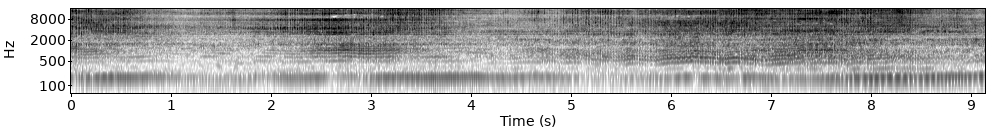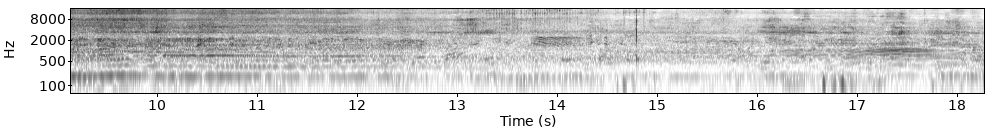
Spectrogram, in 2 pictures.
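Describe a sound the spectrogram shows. Small model plane engines buzz loudly, rising and falling in pitch as the planes swoop overhead.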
